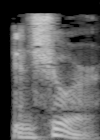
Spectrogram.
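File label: "ensure", American English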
